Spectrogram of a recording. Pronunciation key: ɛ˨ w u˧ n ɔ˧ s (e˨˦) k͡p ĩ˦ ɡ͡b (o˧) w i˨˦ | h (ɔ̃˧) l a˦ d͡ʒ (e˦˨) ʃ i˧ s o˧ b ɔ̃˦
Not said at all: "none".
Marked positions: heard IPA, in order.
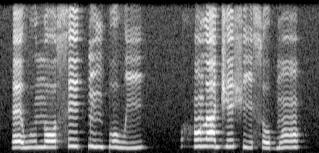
e˦, o˦˨, ɔ̃˦, e˦

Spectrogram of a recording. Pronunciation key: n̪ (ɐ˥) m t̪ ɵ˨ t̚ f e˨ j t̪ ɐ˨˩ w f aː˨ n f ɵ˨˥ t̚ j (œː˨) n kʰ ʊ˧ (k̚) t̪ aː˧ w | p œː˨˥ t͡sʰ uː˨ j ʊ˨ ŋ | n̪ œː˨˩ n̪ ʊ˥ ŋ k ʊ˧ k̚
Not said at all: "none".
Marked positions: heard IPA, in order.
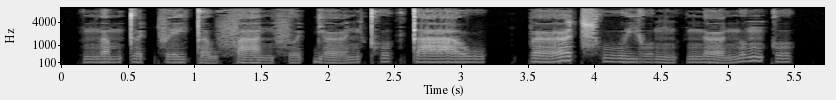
ɐ˨˧, œː˨˥, k̚

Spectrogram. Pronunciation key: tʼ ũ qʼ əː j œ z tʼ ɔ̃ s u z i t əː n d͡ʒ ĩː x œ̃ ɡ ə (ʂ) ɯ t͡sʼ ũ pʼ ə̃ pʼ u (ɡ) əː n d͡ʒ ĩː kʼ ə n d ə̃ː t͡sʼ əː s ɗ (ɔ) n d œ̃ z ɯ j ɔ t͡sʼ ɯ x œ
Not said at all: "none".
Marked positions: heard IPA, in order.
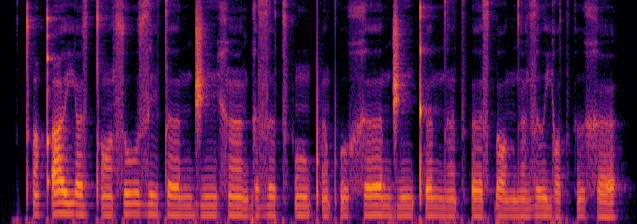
z, x, ɔ

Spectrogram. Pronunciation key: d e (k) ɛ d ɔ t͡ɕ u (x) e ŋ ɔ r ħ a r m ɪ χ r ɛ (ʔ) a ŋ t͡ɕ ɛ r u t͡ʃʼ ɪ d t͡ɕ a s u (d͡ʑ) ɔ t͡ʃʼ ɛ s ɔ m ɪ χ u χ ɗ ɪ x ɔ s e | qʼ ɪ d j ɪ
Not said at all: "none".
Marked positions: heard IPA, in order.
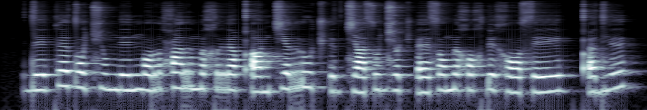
k, ŋ, qʼ, d͡ʑ

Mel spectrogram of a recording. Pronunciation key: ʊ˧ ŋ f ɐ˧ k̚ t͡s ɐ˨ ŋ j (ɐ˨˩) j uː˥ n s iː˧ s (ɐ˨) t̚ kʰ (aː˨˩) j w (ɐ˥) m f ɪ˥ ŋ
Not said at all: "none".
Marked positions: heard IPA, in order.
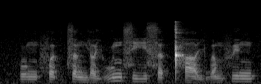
ɐ˨˩, ɐ˨, aː˨˩, ɐ˨˧

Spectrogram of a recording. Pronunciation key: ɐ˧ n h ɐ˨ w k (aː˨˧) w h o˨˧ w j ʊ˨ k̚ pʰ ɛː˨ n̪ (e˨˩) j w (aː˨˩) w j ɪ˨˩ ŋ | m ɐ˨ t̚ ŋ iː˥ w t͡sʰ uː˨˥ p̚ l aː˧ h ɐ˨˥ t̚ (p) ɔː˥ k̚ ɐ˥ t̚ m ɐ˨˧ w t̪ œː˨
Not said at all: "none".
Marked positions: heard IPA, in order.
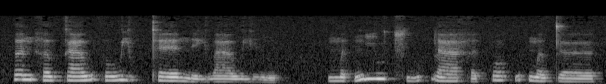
aː˨˧, e˨˩, aː˨, p

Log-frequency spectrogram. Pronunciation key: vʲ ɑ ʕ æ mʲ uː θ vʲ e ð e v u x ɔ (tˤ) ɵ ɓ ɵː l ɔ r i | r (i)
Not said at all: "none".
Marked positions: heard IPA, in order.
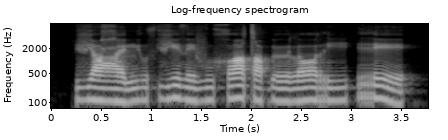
tˤ, e

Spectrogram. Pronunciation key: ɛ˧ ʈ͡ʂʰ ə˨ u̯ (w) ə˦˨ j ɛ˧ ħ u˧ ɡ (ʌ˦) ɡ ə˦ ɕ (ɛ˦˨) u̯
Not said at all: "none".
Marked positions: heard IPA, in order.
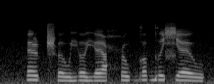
j, ʌ˦, ɛ˦˨

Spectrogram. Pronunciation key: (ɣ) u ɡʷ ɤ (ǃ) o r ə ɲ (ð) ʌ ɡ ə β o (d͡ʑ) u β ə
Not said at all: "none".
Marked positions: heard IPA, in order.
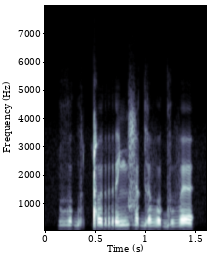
ɣ, ǃ, ɮ, ɡ

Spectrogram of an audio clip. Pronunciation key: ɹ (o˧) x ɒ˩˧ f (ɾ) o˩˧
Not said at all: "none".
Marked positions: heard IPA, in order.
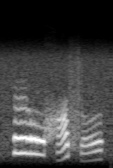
o˧, ɾ

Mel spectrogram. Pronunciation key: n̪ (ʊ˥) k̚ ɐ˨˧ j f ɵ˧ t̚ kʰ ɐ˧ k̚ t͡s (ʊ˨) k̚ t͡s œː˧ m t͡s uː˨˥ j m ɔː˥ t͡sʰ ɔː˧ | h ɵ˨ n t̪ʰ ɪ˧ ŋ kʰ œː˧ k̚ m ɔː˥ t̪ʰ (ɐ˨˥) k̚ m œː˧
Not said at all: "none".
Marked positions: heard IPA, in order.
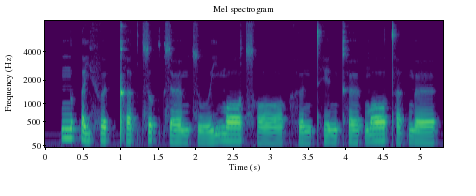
ʊ˥, ʊ˥, ɐ˨˥

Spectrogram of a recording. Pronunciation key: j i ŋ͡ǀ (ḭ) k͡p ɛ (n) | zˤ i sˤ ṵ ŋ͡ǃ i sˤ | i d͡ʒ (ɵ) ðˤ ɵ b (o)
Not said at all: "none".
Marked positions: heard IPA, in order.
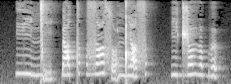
ḭ, tˤ, ɵ, ɵ

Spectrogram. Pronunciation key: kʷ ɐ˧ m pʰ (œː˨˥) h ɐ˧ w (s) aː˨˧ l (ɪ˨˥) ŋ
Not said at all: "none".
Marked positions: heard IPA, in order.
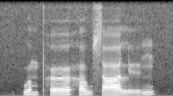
œː˨˥, s, ɪ˨˥

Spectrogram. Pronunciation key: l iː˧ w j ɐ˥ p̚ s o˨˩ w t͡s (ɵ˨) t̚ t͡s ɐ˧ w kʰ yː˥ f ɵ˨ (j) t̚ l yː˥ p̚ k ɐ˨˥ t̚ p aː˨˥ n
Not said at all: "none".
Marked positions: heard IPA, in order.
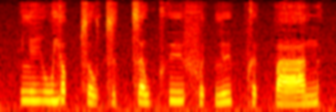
ɵ˨, none

